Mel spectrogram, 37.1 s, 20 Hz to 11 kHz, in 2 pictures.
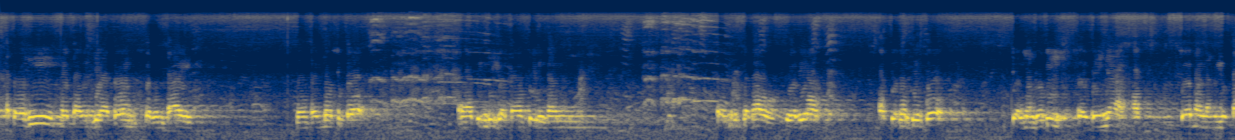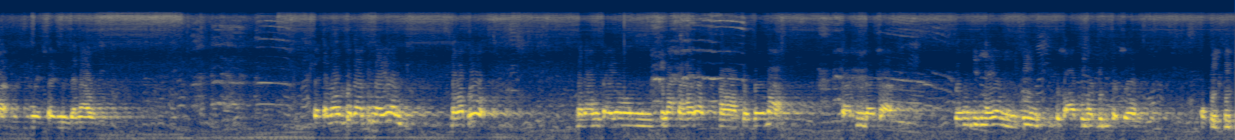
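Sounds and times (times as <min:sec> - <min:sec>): rooster crowing: 0:05.4 - 0:08.2, 0:09.4 - 0:11.5, 0:20.9 - 0:25.3, 0:28.0 - 0:33.4.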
